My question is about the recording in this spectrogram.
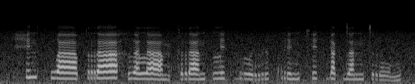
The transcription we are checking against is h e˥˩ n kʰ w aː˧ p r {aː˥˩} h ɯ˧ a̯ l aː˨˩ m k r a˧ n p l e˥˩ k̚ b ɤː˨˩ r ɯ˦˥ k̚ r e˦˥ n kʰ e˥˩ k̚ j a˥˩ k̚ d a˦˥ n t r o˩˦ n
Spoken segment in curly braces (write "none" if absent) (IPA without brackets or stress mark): aː˥˩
